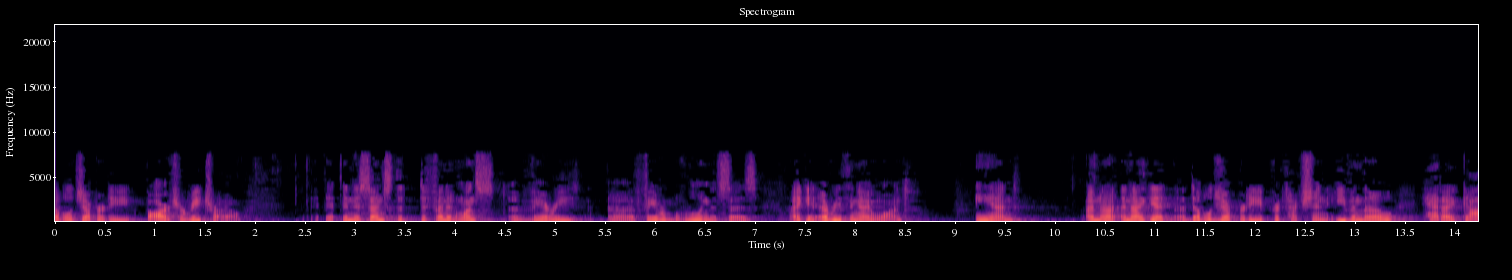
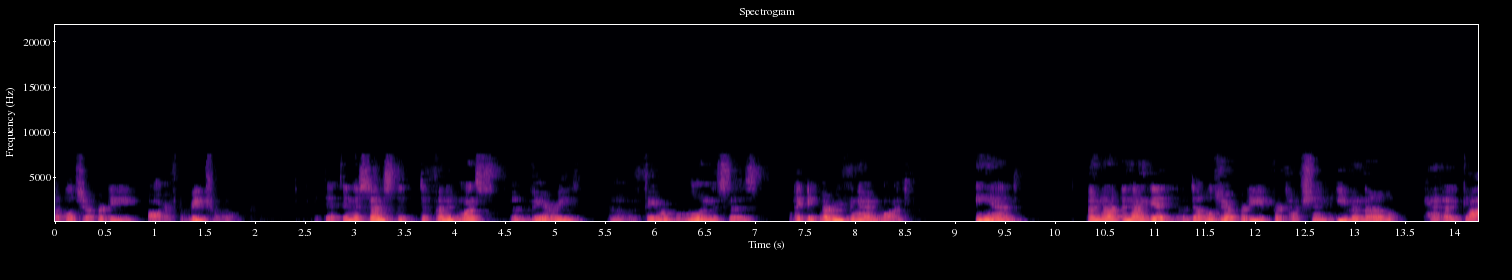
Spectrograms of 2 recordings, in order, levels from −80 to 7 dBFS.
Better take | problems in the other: first | noise reduction (neural mask model DeepFilterNet 3)

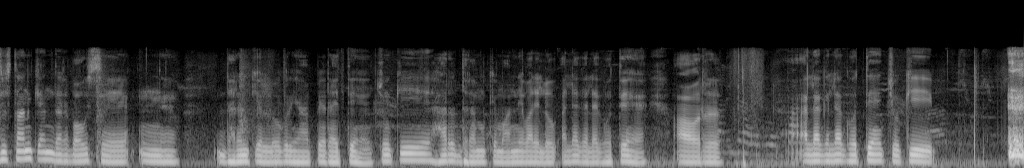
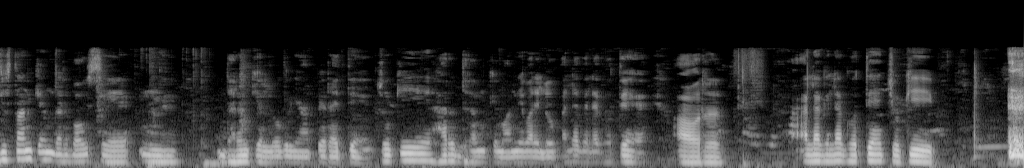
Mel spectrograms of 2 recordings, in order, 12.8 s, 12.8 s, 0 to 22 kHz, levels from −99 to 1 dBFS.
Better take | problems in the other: first | noise reduction (classical method log-MMSE)

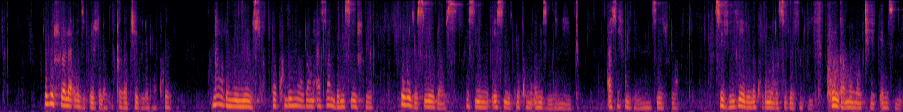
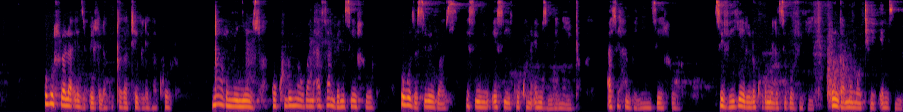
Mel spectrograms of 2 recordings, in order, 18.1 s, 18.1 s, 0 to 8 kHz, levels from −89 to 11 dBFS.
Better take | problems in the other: second | noise reduction (neural separator model SepFormer DNS4)

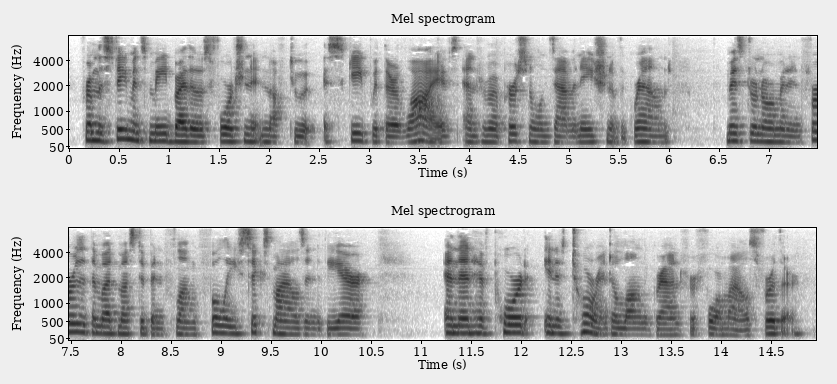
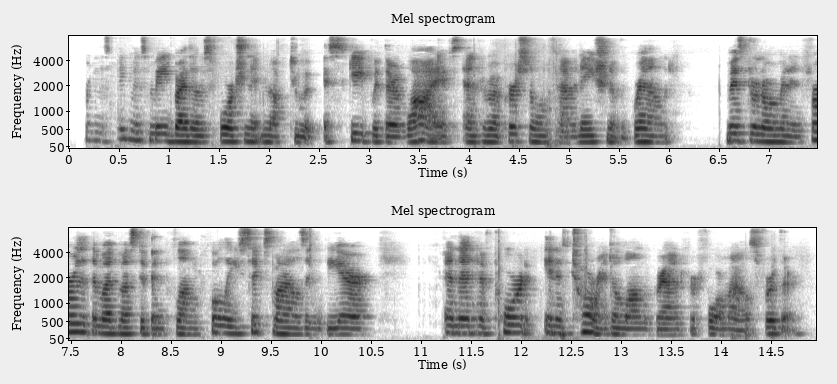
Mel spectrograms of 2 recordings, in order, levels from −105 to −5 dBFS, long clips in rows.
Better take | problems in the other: first | noise reduction (neural mask model DeepFilterNet 3)

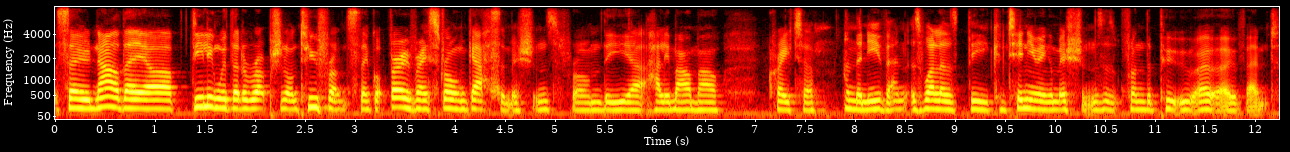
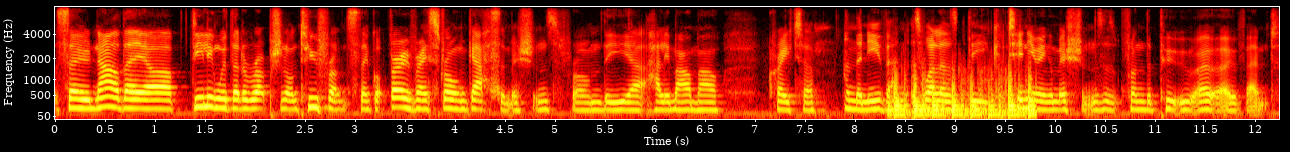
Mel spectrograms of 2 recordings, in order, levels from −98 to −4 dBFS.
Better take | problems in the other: first | background sound (Strum); 2 dB above the speech

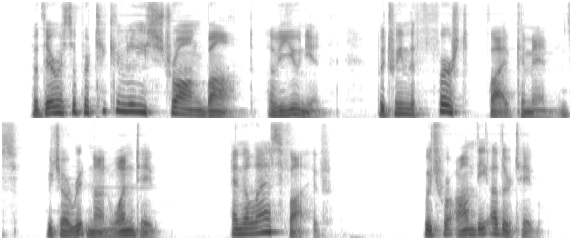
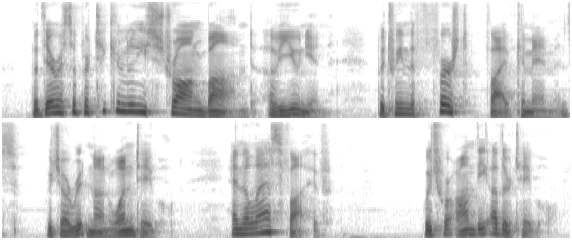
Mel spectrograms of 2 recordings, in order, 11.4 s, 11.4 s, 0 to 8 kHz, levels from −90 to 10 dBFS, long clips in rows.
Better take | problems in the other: second | noise reduction (neural mask model DeepFilterNet 3)

